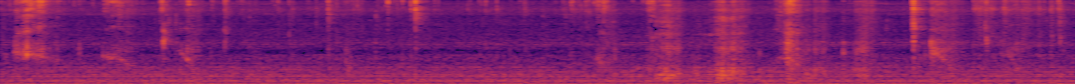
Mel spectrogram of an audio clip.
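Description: Chicharon (deep-fried pork rind) being bitten and chewed close to the microphone, open-mouthed, with irregular sharp crunches every second or so.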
